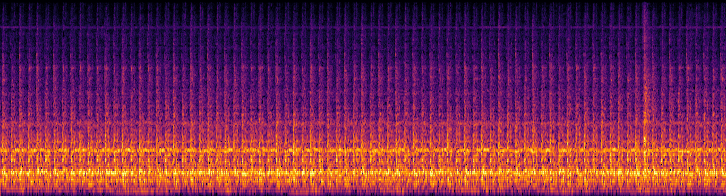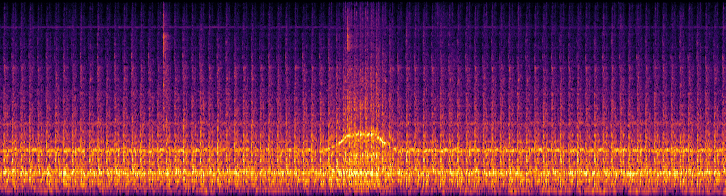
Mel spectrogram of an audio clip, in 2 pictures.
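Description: Computerized single-needle embroidery machine stitching a test design: a steady, fast needle rhythm with the hoop carriage stepping the fabric, running smoothly. About three-quarters of the way through there is a brief louder whine that rises and falls.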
